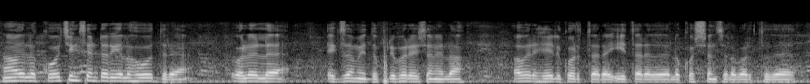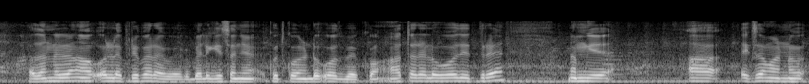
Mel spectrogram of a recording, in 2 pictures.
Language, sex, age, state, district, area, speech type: Kannada, male, 18-30, Karnataka, Dakshina Kannada, rural, spontaneous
